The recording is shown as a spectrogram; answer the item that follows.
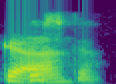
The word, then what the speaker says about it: Pisgah: How do you pronounce it? Pisgah.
